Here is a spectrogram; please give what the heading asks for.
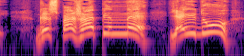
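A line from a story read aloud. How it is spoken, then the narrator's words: Agitated shout. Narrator (Russian): взволнованно прокричал он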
